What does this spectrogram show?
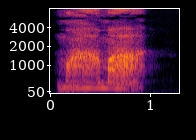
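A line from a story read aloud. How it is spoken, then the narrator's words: Whispered. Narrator (Ukrainian): прошепотів Джордж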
